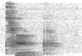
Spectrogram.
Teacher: a unvoiced TH at the beginning of a word, like think, would be tink.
